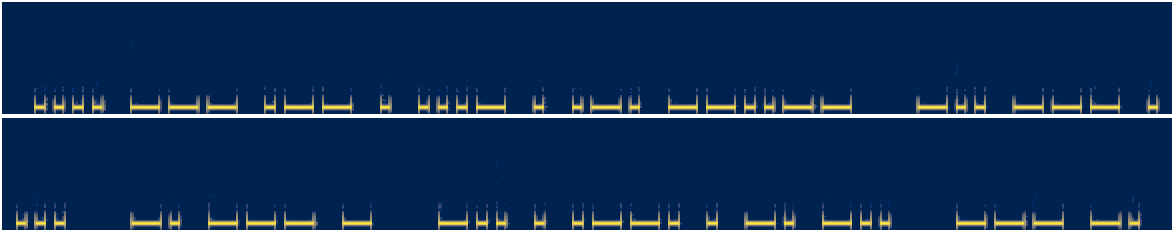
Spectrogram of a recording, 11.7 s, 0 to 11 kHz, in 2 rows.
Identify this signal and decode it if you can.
Morse code, heard as a keyed tone, about 25 wpm, 700 Hz. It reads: HOWEVER, DOES NOT DEPEND ON
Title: Sentences from Top 1300 Words 25wpm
